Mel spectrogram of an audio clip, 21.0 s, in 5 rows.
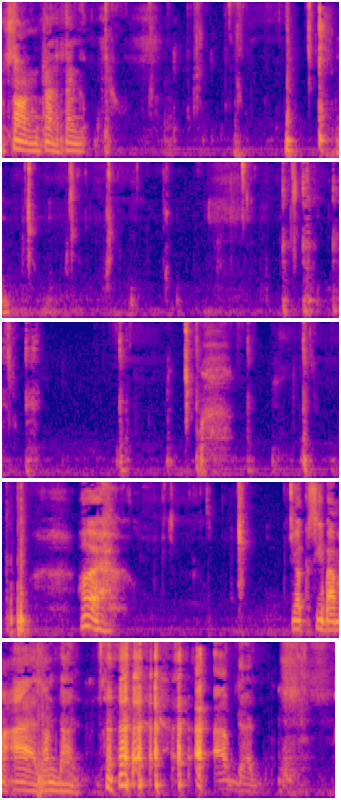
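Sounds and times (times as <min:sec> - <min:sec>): chewing and lip smacking: 0:01.1 - 0:08.7, 0:09.9 - 0:12.4, 0:14.2 - 0:16.3.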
